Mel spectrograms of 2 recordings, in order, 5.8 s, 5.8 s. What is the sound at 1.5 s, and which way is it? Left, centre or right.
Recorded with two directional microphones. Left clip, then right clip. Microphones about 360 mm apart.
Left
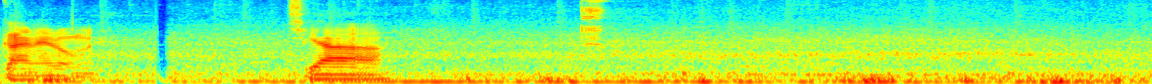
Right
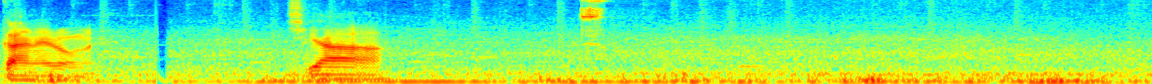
Speech, centre.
